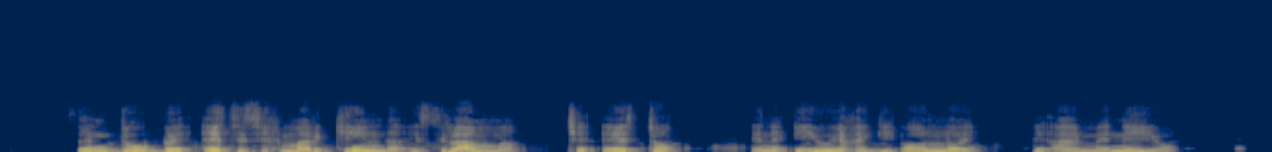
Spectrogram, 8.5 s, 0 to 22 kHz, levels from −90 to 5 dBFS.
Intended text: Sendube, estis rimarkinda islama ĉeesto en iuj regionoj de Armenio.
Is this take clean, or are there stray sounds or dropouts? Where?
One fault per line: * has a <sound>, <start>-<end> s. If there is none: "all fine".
all fine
